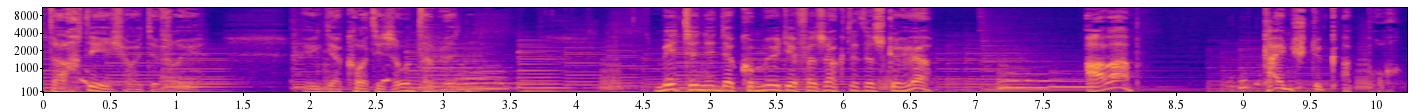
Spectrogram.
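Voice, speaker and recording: An actor playing a pompous, embittered, self-pitying touring actor, grumbling and declaiming in a theatrical radio play monologue. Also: male voice, mid-range voice, vocal fry. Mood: brooding.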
